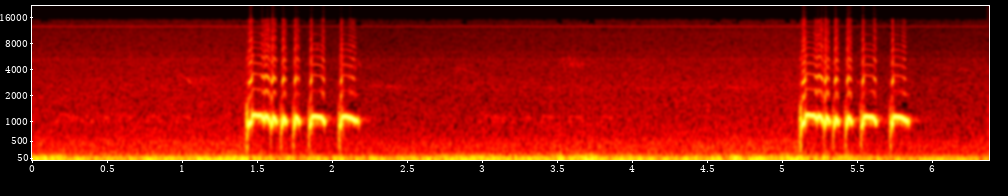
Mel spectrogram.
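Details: Two quick runs of staccato cooing from a local zebra dove, a female calling a male, each run roughly six notes long and spaced nearly four seconds apart against quiet background.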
